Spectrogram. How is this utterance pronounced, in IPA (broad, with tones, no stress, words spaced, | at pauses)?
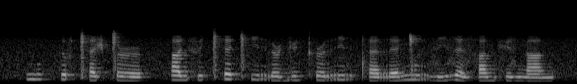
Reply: ŋu˧kːə˧fǀʰæ˨ʃǀə˞˨ | a˨lʲfɪ˨ǀʰɛ˦ǀʰi˧ rə˞˨ ɡʲə˞˧lʲkʰə˞˧ri˦rtʰæ˨r ɛ˨˦ ŋ͡ǀu˦rzi˨˦zɛ˨z ha˦nxʲə˦z ŋa˧n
